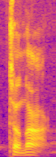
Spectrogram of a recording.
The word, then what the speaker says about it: Tanakh: the hebrew only has consonants okay so they pronounce that tanakh that's for and that's the complete collection of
